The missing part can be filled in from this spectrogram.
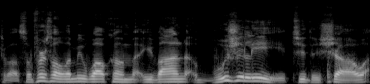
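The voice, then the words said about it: Fake French accent on a name. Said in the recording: “I love being able to fake French accent myself here with someone's name.”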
